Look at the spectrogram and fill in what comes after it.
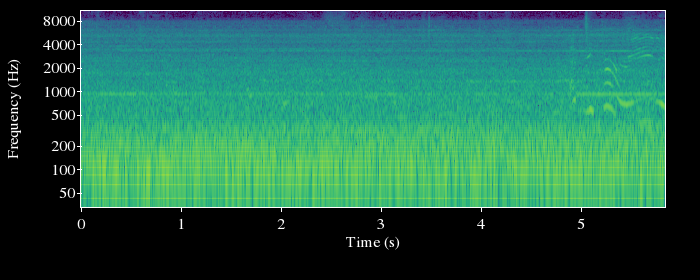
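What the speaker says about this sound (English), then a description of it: "It sounds like the train is passing by right by me" A train rumbles past close by near Miami International Airport, a steady loud roar that fills the whole stretch, with faint chirping calls near the end.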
